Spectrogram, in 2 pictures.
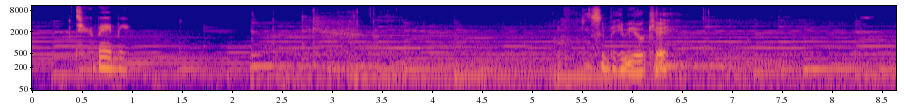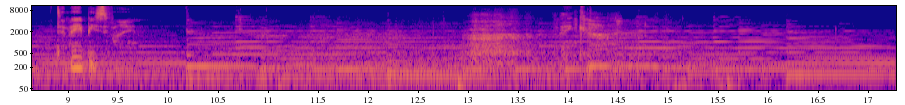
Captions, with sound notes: It's your baby. - (voice breaking) Is the baby okay? - The baby's fine. - (exhales) Thank God.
